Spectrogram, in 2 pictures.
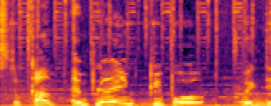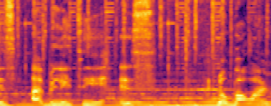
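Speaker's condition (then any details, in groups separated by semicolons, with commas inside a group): Cerebral palsy; from birth; 24 years since birth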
